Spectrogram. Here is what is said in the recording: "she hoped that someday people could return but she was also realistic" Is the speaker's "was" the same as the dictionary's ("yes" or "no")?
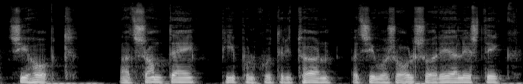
no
